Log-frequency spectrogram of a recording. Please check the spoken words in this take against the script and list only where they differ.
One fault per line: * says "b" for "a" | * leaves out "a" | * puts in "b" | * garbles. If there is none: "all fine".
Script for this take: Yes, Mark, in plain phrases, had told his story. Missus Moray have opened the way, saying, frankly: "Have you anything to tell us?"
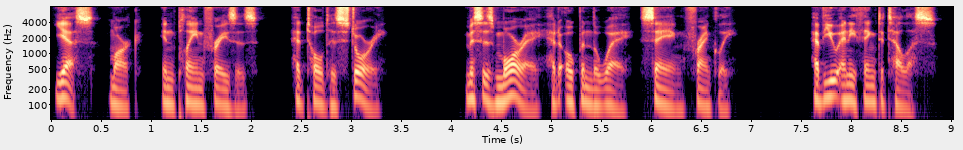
* says "had" for "have"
